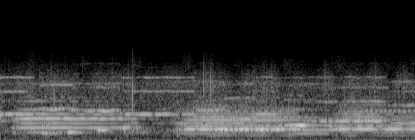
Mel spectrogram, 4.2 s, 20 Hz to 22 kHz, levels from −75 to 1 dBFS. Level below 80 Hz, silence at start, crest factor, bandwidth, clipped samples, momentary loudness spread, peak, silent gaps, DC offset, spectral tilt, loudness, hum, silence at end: -52 dBFS; 0 s; 16 dB; 5 kHz; under 0.1%; 5 LU; -8 dBFS; none; 0.2%; -5.5 dB/octave; -23 LUFS; none; 0 s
